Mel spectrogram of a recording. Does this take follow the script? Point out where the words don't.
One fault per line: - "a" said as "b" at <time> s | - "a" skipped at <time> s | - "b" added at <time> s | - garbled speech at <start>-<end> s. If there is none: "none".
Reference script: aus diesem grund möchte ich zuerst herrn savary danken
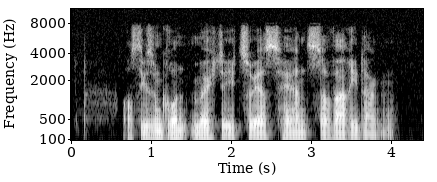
none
